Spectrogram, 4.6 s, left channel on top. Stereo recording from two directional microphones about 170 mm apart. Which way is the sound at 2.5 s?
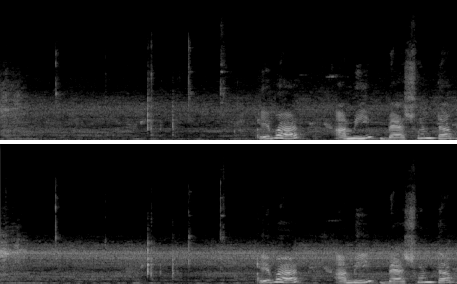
10° left (ahead or behind).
